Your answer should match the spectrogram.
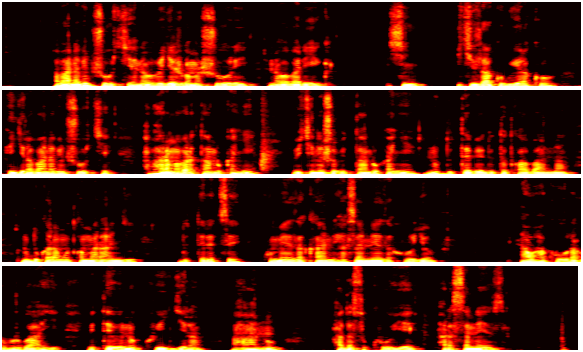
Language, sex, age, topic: Kinyarwanda, male, 18-24, education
